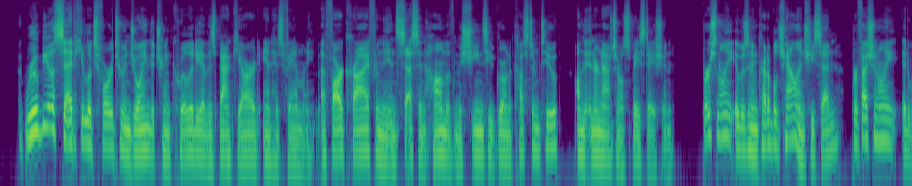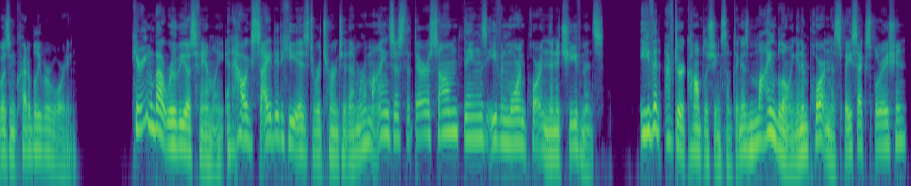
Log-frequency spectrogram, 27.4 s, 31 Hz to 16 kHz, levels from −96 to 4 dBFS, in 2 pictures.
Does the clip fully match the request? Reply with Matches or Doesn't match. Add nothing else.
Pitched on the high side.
Doesn't match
